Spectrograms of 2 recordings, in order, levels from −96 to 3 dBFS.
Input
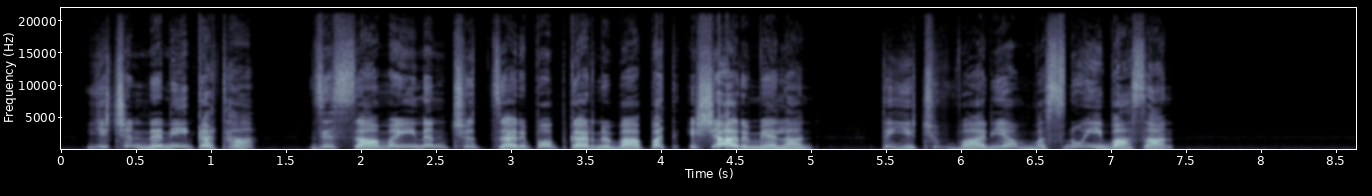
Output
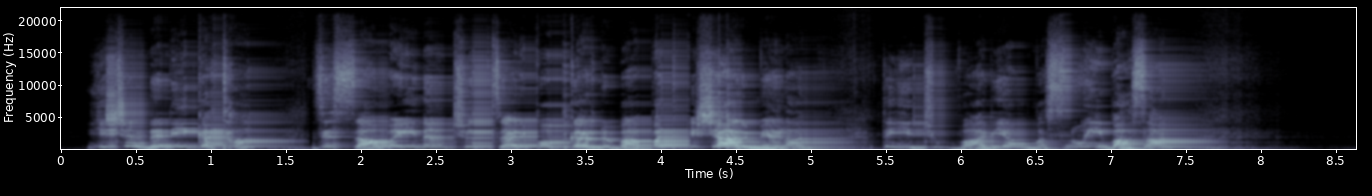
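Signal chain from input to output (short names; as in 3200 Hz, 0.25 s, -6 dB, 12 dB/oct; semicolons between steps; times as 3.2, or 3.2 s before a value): ripple EQ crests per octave 0.82, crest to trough 9 dB; flange 0.68 Hz, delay 2.7 ms, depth 8.6 ms, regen +4%; resonator 59 Hz, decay 0.45 s, harmonics odd, mix 80%; sustainer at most 50 dB/s; gain +6 dB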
